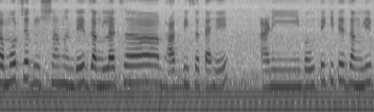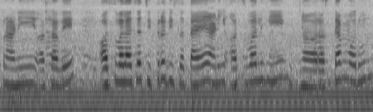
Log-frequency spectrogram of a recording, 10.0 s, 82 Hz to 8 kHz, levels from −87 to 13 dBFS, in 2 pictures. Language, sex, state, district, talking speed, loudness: Marathi, female, Maharashtra, Gondia, 120 wpm, -18 LUFS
